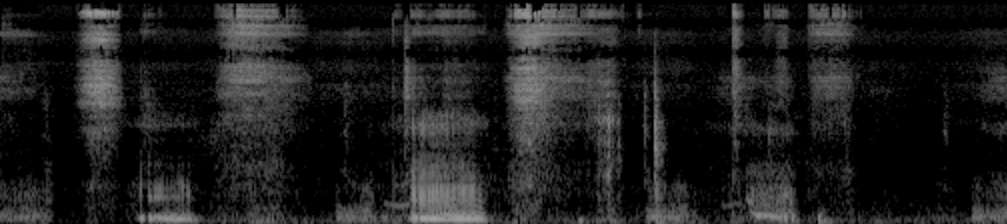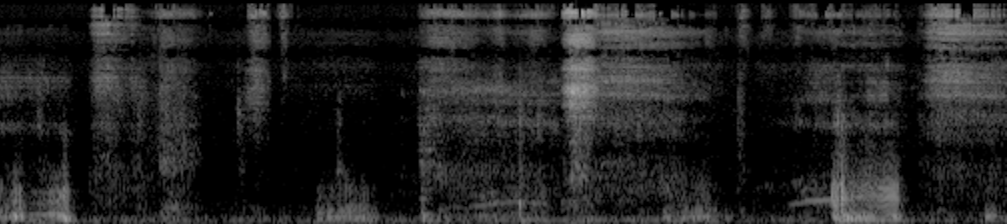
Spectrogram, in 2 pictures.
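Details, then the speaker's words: Pug snoring while sleeping instead of guarding the house: irregular low snorting and rattling snores over a quiet room background; snoring. "Tintin, Tintin, তুই নাক ডাকছিস? হুম, কিরে, তোর না ঘর পাহারা দেওয়ার কথা, শুয়ে শুয়ে নাক ডেকে যাচ্ছিস?"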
